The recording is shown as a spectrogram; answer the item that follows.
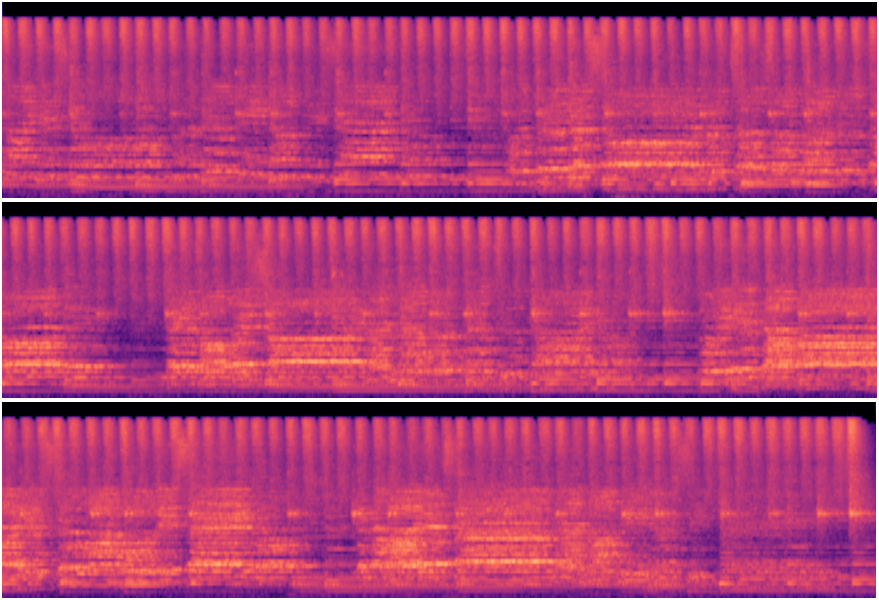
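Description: Mixed choir singing in long held phrases, with a low steady accompaniment underneath.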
